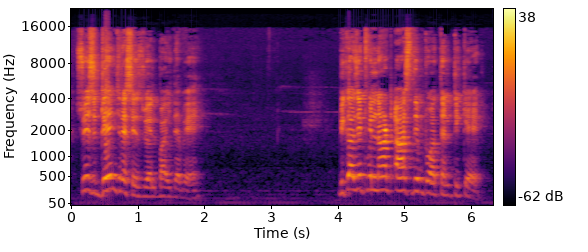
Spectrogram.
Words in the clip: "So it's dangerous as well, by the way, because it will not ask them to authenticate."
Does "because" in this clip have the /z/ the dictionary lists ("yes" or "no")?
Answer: yes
